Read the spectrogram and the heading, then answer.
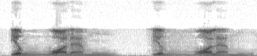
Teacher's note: الذال عند ملاقات الظاء، والذال هنا ساكنة والظاء بعدها محركة، الذال مدغمة في الظاء للجميع، وهذا محل اتفاق.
